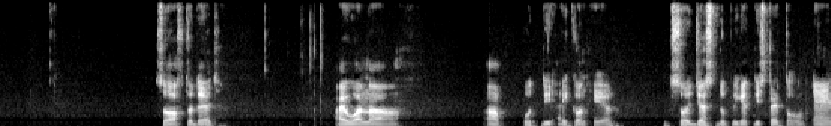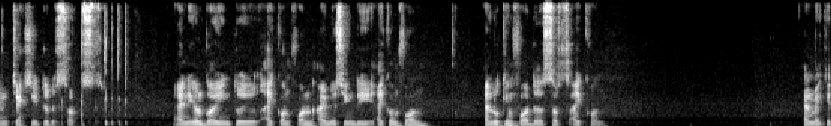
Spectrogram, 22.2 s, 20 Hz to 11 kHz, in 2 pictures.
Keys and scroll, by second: 3.8 super+=, 10.2 super+d, 10.9 super+r.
